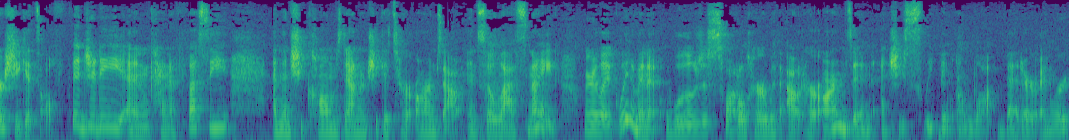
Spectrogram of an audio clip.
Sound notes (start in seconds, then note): none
